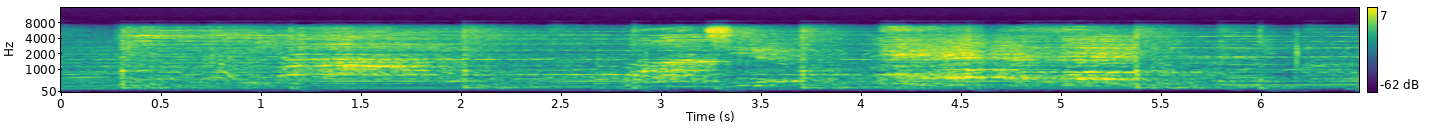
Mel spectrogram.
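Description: Live pop-rock band with singing: keyboards, bass guitar and drums under lead and harmony vocals, heard from the audience.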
